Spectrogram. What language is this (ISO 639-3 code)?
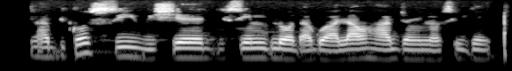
pcm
